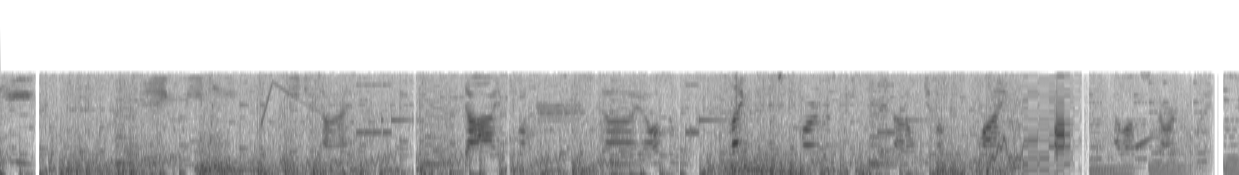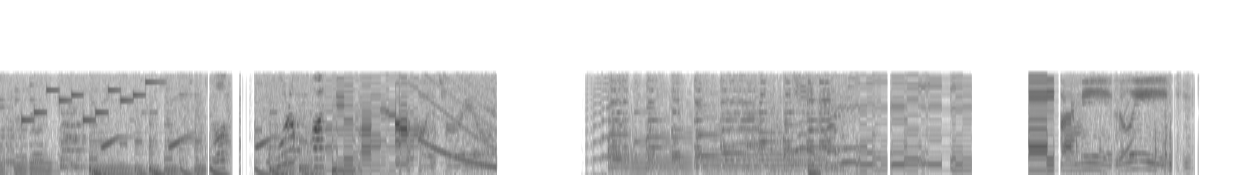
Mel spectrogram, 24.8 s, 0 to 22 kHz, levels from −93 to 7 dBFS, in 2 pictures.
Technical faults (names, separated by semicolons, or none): low bit depth without dither; sound dropped by the voice detector; robotic sound from repeated short buffers; comfort noise in place of the background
